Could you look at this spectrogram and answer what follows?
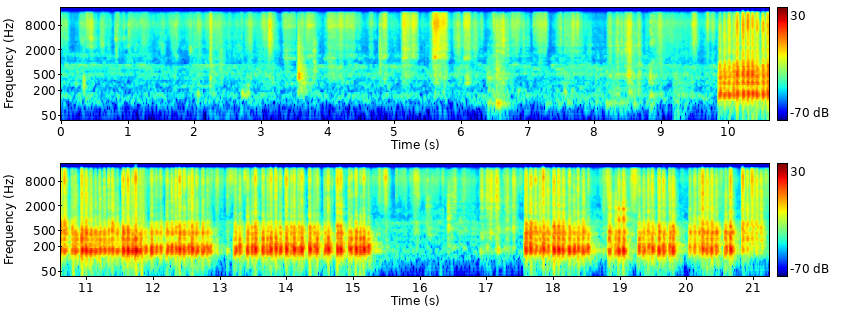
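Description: Rubber mallet tapping rapidly on a ceramic floor tile to bed it into wet cement adhesive, dull thudding strikes in three long runs starting about halfway through, after a few faint scattered taps.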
